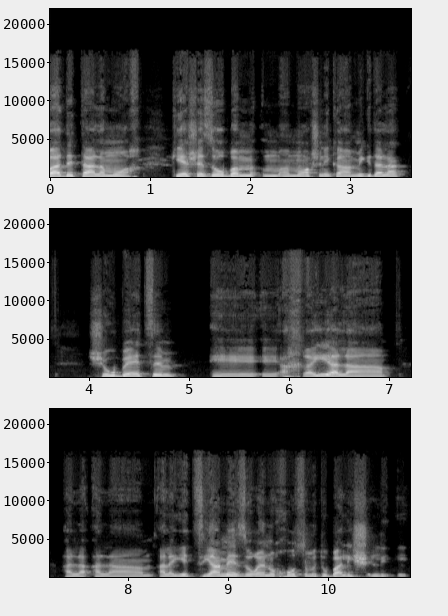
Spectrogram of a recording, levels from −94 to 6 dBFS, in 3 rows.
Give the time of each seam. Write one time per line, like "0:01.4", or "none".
none

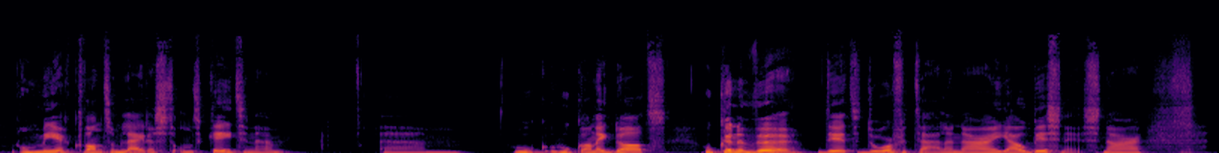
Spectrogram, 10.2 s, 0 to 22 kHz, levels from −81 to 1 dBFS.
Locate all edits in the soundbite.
none

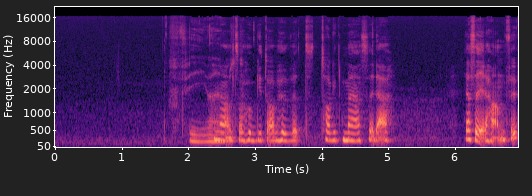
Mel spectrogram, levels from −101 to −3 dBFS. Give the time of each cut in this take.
none

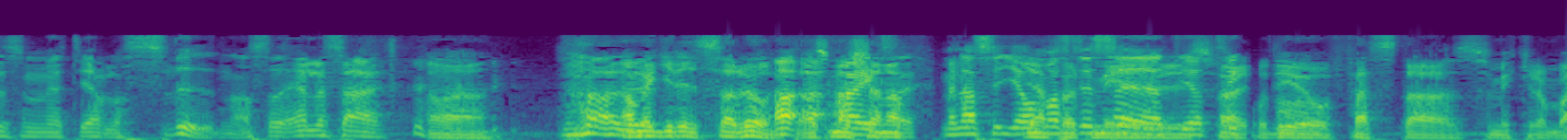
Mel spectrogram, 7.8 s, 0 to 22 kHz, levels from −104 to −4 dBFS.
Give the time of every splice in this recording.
0:04.6
0:06.2

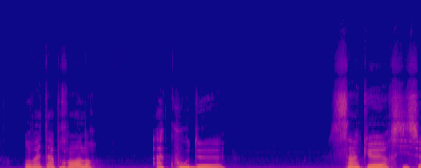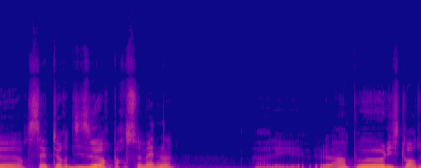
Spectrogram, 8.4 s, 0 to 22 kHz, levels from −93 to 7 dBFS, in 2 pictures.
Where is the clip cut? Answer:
none

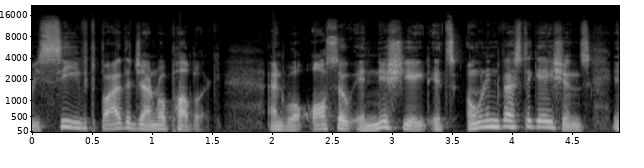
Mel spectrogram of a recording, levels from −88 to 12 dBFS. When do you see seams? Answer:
none

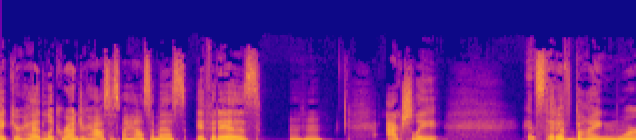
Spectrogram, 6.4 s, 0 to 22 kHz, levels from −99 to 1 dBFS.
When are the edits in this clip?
none

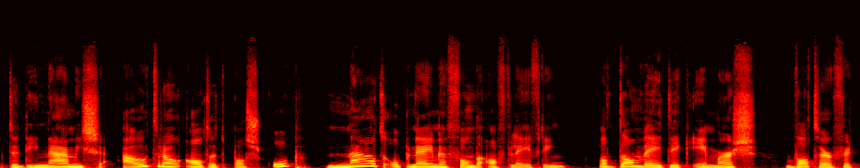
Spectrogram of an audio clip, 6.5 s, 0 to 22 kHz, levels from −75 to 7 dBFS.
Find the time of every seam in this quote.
none

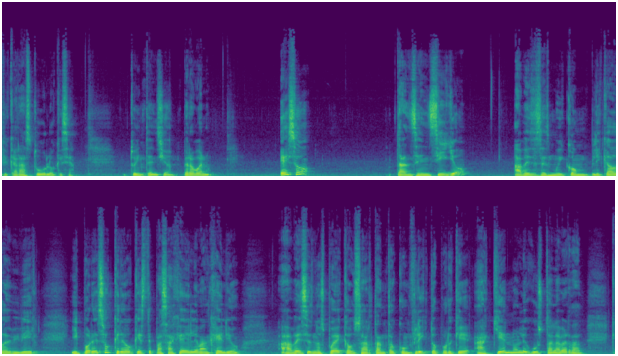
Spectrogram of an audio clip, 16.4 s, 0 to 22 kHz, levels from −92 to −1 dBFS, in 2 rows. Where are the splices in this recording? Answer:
none

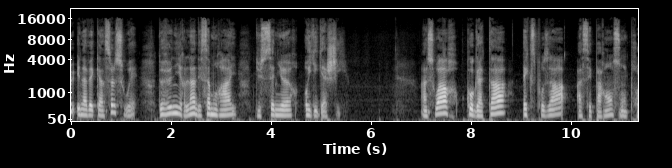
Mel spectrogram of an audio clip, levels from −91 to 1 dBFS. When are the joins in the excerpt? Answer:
0:07.8

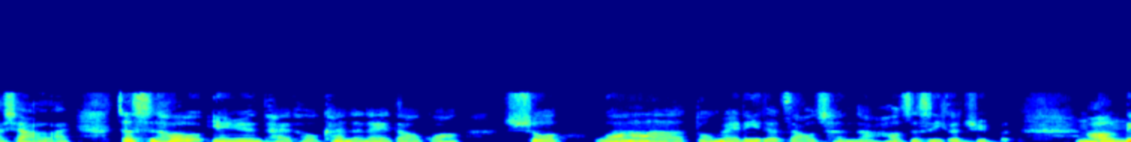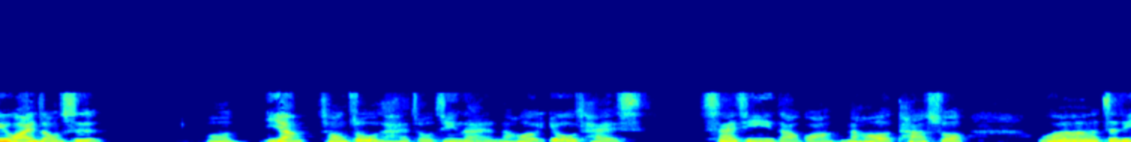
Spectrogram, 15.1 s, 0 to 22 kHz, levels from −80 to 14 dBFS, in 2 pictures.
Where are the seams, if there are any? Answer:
none

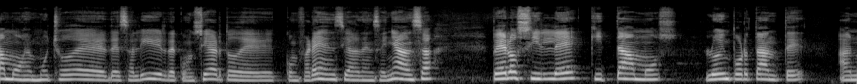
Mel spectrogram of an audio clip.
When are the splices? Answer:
none

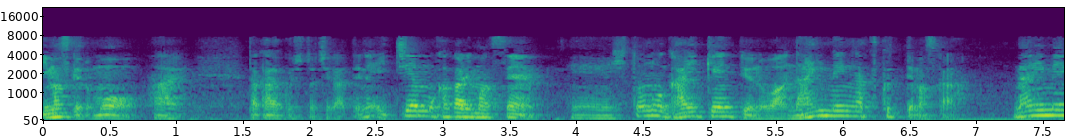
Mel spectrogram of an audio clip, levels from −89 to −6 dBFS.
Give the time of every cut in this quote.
0:01.5
0:03.9

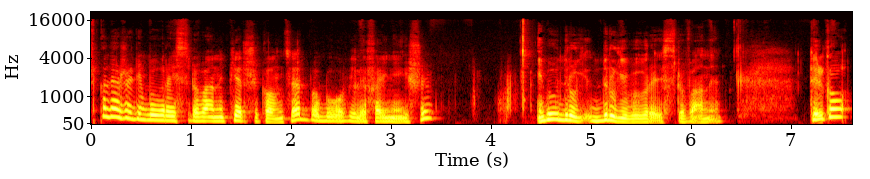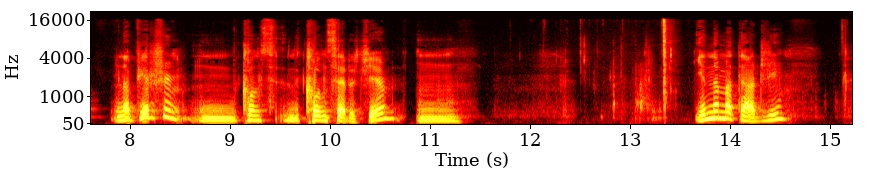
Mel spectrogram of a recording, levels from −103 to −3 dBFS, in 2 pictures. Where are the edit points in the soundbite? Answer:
0:10.8

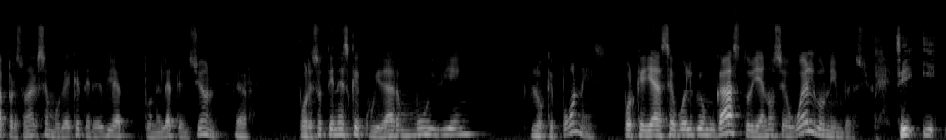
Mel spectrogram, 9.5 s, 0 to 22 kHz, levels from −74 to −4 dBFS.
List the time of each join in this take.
none

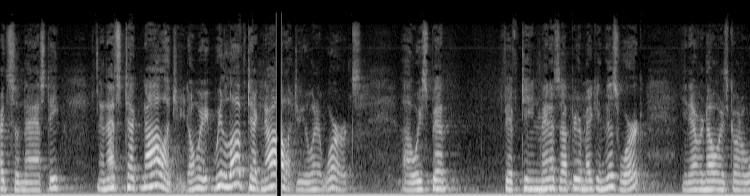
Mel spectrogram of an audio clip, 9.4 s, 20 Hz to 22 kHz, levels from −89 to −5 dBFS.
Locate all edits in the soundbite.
none

